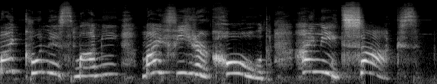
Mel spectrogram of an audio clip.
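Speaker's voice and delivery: put-on baby talk, very high and slow. Mocking adults who speak for a baby they're holding, mock baby voice. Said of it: "they talk in the baby voice like they're a baby".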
